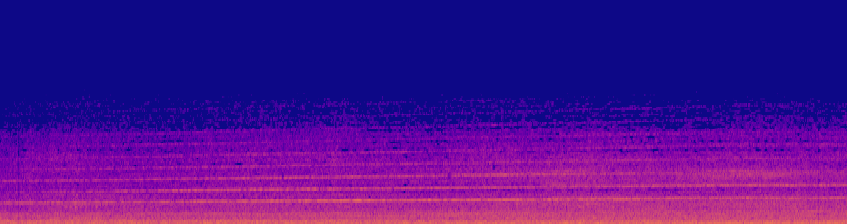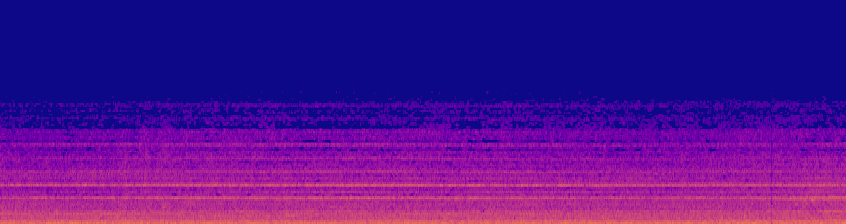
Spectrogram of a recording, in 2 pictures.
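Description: A second high-speed electric train rolls in on the neighbouring track.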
